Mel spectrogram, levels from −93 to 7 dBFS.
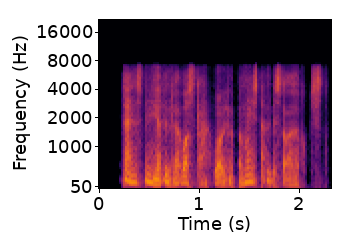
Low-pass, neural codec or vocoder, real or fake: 7.2 kHz; codec, 16 kHz, 0.5 kbps, FreqCodec, larger model; fake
